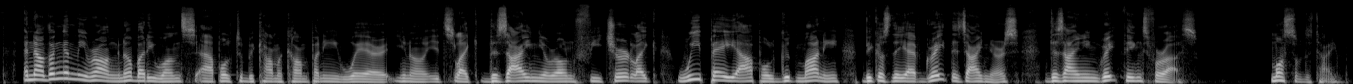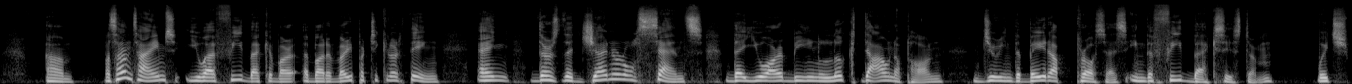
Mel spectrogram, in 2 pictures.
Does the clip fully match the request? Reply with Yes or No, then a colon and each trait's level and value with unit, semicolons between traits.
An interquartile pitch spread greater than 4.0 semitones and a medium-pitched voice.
Yes: average, 4.9 semitones; medium, 150 Hz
